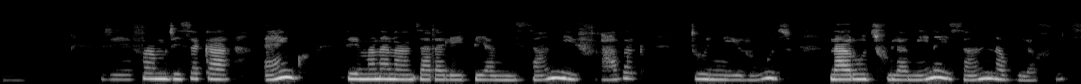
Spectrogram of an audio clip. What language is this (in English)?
Malagasy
